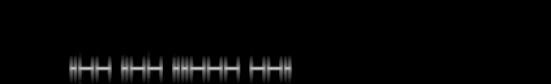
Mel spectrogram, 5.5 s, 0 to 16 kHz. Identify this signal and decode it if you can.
Morse code, heard as a keyed tone, about 28 wpm, 700 Hz. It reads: WW2G
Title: USA Call Signs - 4 Characters - Repeated 2x - 28wpm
